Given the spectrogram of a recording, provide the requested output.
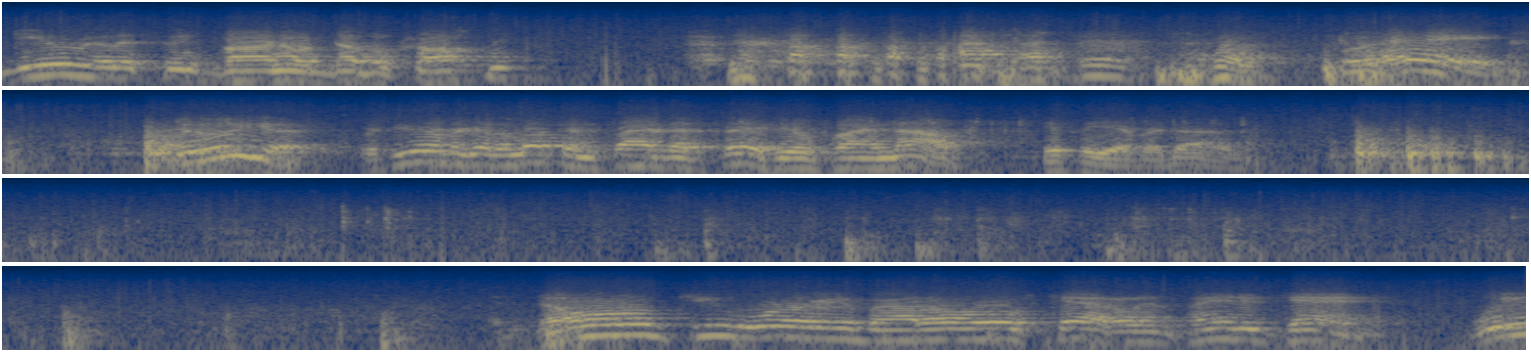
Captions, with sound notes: Do you really think Varno would double-cross me? [laughter] Hey. Do you? If you ever get a look inside that safe, you'll find out. If he ever does. And don't you worry about all those cattle in Painted Canyon.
